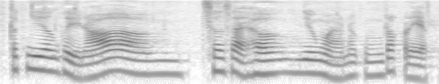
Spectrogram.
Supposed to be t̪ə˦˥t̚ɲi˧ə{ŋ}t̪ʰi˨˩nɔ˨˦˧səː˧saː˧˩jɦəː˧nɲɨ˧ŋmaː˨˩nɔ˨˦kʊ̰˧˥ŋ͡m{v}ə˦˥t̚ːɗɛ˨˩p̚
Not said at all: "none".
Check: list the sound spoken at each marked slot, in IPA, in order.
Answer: n, z

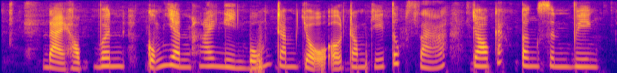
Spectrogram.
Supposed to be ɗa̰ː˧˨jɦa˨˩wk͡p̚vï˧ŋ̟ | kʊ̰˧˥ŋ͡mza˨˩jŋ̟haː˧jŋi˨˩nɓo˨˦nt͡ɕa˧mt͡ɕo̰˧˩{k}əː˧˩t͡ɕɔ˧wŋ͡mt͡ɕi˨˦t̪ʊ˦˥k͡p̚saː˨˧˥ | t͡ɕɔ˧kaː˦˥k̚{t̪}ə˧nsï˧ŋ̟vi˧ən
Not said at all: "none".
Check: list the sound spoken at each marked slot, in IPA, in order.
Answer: ʔ, t̪

